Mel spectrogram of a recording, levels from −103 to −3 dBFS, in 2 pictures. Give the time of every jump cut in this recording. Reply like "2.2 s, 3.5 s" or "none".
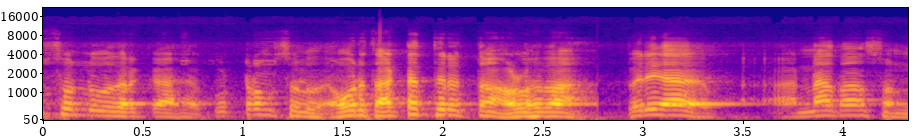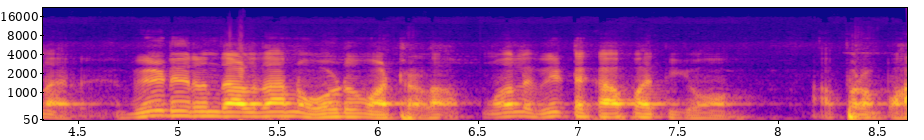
2.8 s, 6.5 s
